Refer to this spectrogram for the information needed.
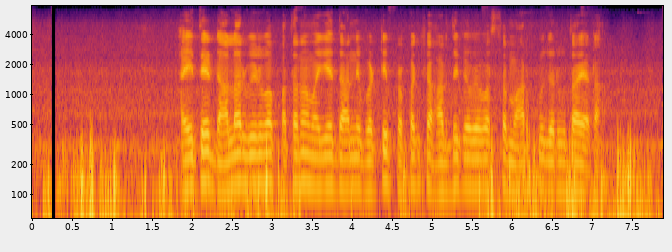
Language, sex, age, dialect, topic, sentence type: Telugu, male, 41-45, Telangana, banking, statement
